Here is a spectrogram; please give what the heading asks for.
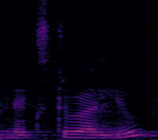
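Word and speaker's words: NEXTVAL: So we have current value and next value. So actually we pronounce that current value and the next value. So but the syntax will be CURVAL, cur val and next val.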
